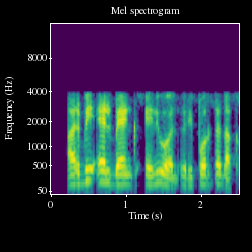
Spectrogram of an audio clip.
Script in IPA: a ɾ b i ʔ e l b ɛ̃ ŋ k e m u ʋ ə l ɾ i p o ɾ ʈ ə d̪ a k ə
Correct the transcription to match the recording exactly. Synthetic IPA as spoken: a ɾ b i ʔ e l b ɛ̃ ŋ k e n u ʋ ə l ɾ i p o ɾ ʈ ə d̪ a kʰ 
